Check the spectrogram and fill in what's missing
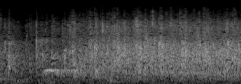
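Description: A concert hall crowd at a high school band performance breaks into applause, a brief dip then a swell into sustained, dense clapping from many hands.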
